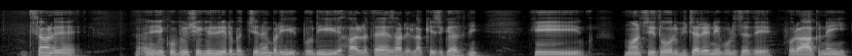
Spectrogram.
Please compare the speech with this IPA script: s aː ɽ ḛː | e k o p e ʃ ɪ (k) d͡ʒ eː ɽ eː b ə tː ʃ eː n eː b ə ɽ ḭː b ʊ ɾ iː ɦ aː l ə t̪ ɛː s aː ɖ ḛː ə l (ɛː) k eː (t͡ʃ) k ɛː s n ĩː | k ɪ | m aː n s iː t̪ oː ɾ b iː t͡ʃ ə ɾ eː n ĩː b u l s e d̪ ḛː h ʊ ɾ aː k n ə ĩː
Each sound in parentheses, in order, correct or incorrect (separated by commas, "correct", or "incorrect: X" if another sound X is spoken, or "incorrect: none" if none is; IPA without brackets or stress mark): correct, incorrect: aː, correct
